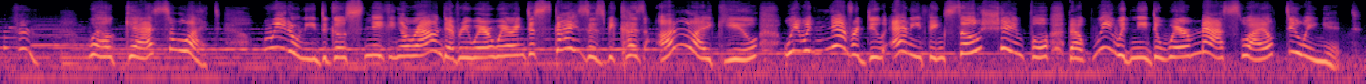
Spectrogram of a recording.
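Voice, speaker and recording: A tiny bratty fairy companion chirps in a very high, squeaky, childlike voice that leaps all over the place. She bosses everyone around and talks about herself in the third person. Loud game music plays under her lines. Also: very animated, moderate pace. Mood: smug. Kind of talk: video game voice acting.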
